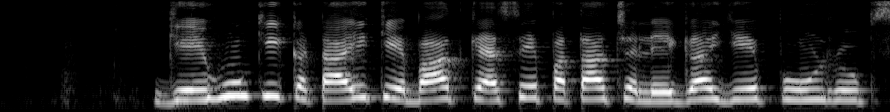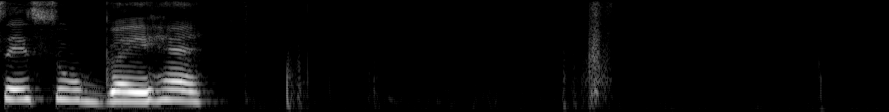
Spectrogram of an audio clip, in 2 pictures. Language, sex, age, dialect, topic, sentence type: Hindi, female, 18-24, Garhwali, agriculture, question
